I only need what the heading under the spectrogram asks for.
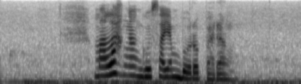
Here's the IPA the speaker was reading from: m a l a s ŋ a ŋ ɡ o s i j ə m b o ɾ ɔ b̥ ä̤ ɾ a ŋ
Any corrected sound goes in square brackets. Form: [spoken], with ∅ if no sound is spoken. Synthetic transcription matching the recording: m a l a [h] ŋ a ŋ ɡ o s [a] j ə m b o ɾ ɔ b̥ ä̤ ɾ a ŋ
